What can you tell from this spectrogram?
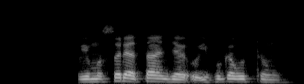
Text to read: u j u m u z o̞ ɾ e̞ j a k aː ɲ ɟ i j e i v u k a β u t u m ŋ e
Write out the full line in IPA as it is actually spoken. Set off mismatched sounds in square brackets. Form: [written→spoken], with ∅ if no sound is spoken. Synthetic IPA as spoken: u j u m u [z→s] o̞ ɾ e̞ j a [k→t] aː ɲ ɟ i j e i v u [k→ɡ] a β u t u m ŋ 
